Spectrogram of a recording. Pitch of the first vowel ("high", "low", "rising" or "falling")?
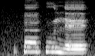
high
